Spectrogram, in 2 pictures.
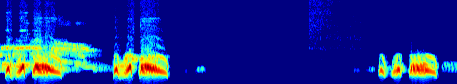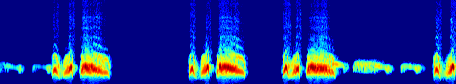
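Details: Decoy spotted dove calling again and again to provoke rivals to fight: paired short coos followed by a longer falling coo, repeated in phrases every one to two seconds after a pause.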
